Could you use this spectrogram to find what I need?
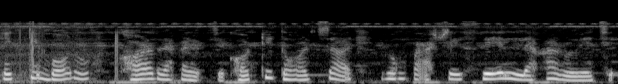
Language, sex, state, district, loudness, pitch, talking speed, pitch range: Bengali, female, West Bengal, Alipurduar, -17 LUFS, 235 Hz, 115 wpm, 215-255 Hz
